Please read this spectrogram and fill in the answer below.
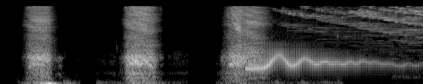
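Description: Cartoon sound effects for an animated logo intro: two short whooshes, then a sparkly falling shimmer with a wobbling whistle-like boing.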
